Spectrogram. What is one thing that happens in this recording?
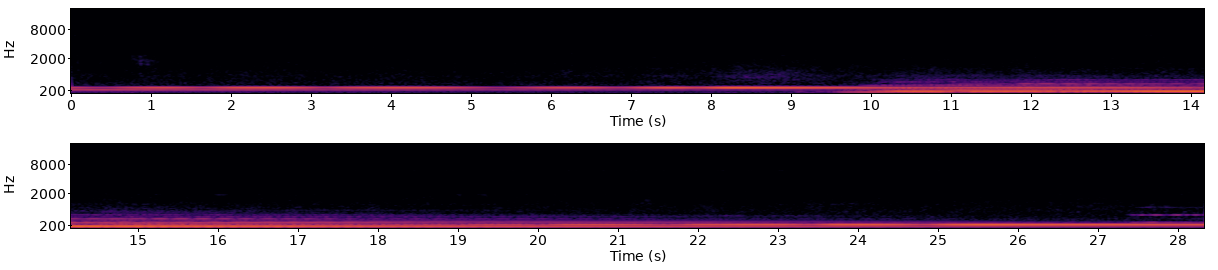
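A crystal singing bowl hums a steady, pulsing tone.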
